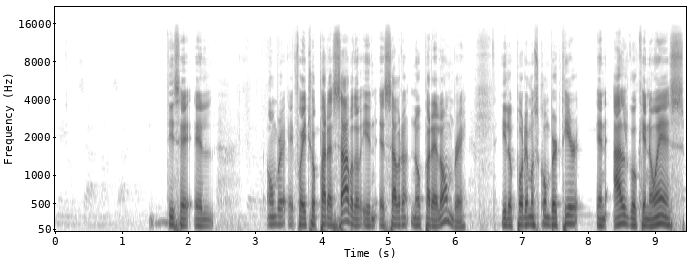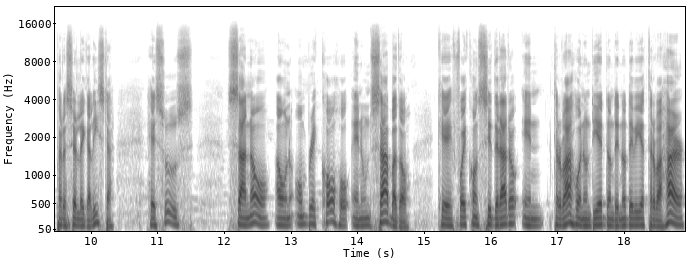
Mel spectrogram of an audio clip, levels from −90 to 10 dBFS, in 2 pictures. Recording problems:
none

